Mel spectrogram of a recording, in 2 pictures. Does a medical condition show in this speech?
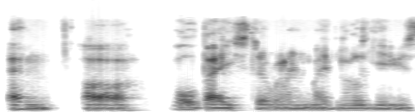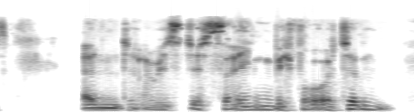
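Yes: cerebral palsy; intrathecal baclofen pump.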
